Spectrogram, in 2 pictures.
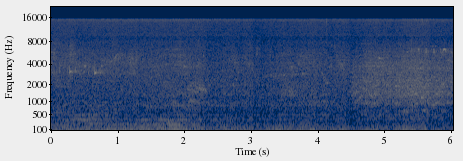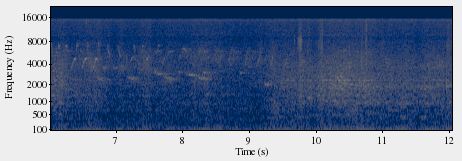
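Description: Faint background noise: a steady low hum with a light hiss, and a few faint short high chirps about halfway through.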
